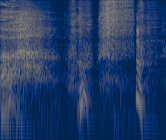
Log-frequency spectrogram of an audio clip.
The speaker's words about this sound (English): the hot babe suplexes James Bond and they go smashing through the wall back to James Bond's room, where they are lying in bed, panting in a way that suggests they both just came so hard that they will need physical therapy.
